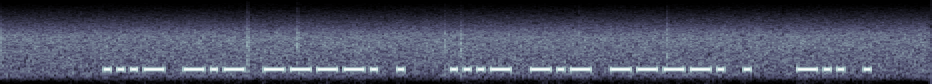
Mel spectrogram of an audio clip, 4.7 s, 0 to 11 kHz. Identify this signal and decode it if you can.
Morse code, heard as a keyed tone, machine-sent, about 36 wpm, 460 Hz, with radio static. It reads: VK9E VK9E DE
